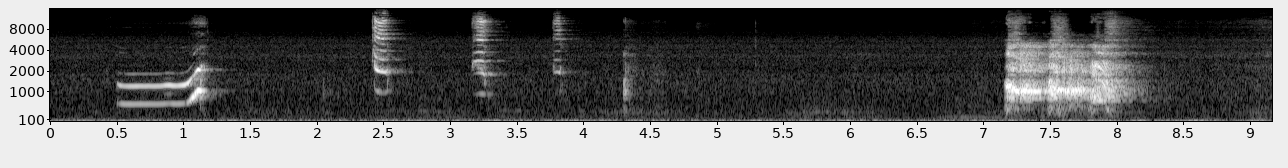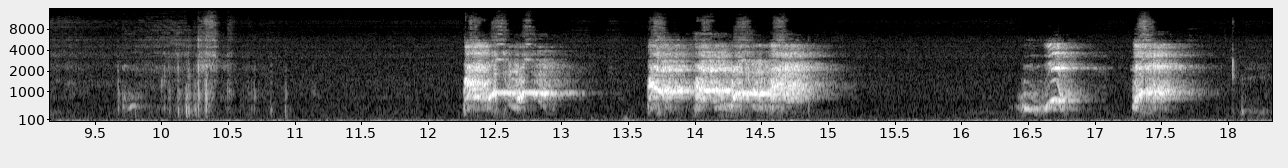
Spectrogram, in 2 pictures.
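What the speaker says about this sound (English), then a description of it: "Bark again." A puppy yaps in several short, bright bursts spread across the clip, some clustered in quick pairs, fairly close and alone without talk; a few thin high chirps at the start may come from a nearby rooster or fowl.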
